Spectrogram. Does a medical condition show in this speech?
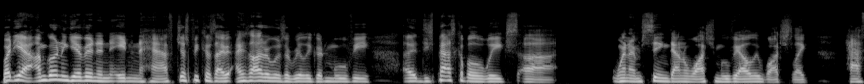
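No.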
